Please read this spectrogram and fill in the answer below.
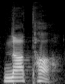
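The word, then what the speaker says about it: gnatha: क्या कहा जाता है नाथा जी साइलेंट है इसमें क्या कहते हैं नाथा दिस इज कॉल्ड दी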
